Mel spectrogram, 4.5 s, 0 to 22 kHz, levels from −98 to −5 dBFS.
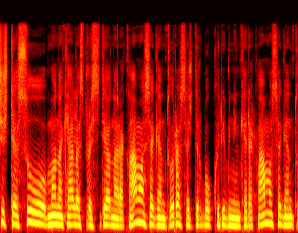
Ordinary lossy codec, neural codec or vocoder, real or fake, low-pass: AAC, 96 kbps; none; real; 14.4 kHz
